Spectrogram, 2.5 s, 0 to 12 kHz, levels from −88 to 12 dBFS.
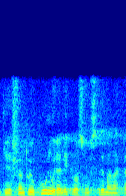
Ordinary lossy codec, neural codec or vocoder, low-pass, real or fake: MP3, 64 kbps; codec, 16 kHz, 6 kbps, DAC; 7.2 kHz; fake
